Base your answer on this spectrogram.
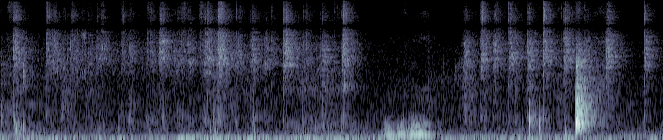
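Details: Lulu, a seven-week-old female Yorkshire Terrier puppy, playing indoors with her chew: a brief low growl midway, then a single sharp yip, over soft rustling and handling noises.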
